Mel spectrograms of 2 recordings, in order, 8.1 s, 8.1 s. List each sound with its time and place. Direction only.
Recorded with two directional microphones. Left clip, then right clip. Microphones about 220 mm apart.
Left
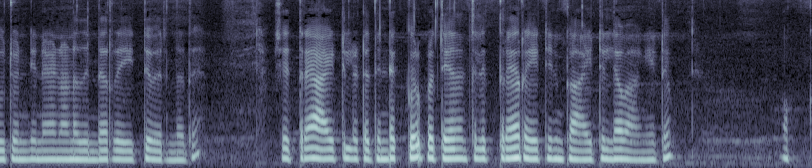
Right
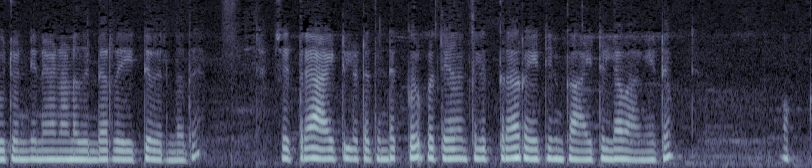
0.0 s a woman's voice: 15° left (ahead or behind)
